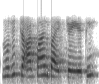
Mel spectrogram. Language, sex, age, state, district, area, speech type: Hindi, female, 18-30, Madhya Pradesh, Betul, urban, conversation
